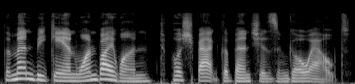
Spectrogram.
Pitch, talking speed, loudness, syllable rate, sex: 170 Hz, 235 wpm, -20 LUFS, 5.3 syllables/s, female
